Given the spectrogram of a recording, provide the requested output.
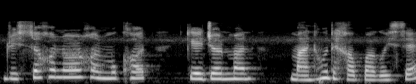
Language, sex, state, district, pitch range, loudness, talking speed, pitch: Assamese, female, Assam, Sonitpur, 240-295 Hz, -17 LUFS, 100 wpm, 260 Hz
